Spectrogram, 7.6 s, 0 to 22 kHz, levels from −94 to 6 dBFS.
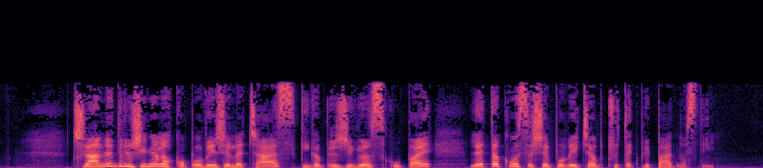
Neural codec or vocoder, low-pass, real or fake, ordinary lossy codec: codec, 32 kHz, 1.9 kbps, SNAC; 14.4 kHz; fake; MP3, 48 kbps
